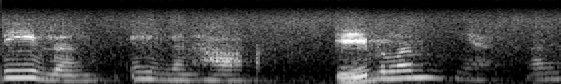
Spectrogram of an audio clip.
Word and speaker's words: Evelyn: Well, I pronounce it Evelyn.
